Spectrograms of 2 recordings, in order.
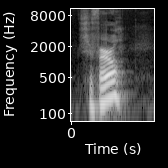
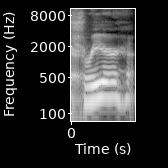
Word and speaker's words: Schreier: Schaferl? – No. Schreer. I'm going to guess Schreer. – Schreer. – S-C-H-R-E-I-E-R. – Got to be Schreier. Give me Schreier.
